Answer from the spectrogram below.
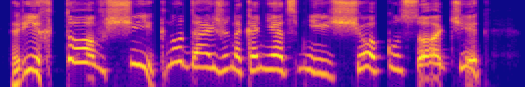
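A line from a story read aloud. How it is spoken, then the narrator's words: Old man wailing. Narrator (Russian): взвыл старик Куций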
